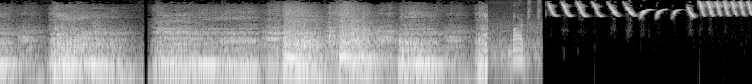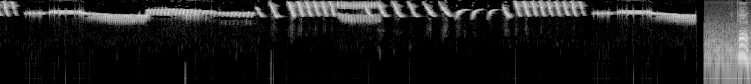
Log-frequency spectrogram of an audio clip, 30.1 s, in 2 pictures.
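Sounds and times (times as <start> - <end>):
songbird singing whistles and trills: 10.9 - 29.0.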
